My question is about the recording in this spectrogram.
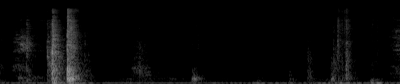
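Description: Handling noises: two sharp knocks about half a second in, then a few softer clicks near the end, while a hair dryer's plug is being plugged in. The dryer itself is not yet running.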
